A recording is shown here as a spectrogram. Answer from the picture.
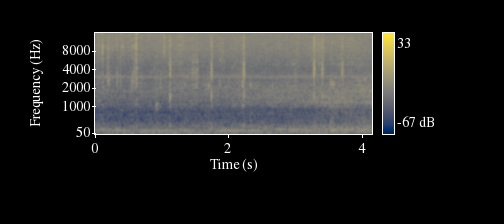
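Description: A person chewing a mouthful of steak sandwich, with soft, irregular wet clicks and smacks of the mouth over a low steady hum.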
